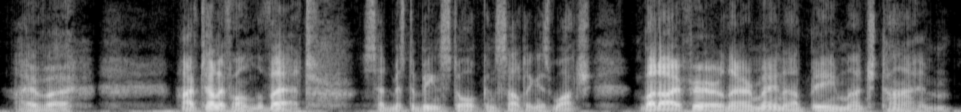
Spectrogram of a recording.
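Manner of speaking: a hint of a worried businessman; lightly voiced grave producer. A narrator's reading. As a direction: speak gravely, weighing each word. Mort Beanstalk, grave producer.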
